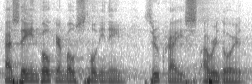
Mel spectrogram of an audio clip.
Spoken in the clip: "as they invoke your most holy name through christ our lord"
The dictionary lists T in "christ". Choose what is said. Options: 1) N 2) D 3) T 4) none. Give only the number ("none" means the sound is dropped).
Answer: 3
